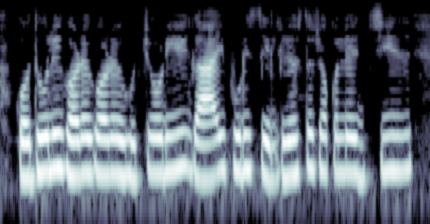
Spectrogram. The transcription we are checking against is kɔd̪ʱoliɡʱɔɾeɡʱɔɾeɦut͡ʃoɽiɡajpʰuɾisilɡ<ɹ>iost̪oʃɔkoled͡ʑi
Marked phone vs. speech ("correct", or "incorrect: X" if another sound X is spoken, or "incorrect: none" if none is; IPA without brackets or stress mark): incorrect: ɾ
